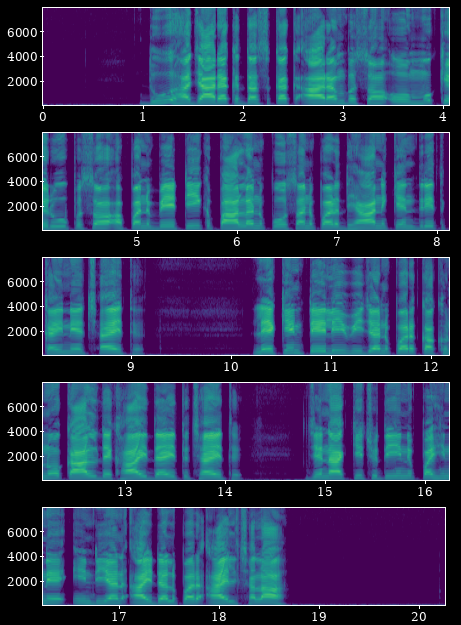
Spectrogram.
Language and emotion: Maithili, neutral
